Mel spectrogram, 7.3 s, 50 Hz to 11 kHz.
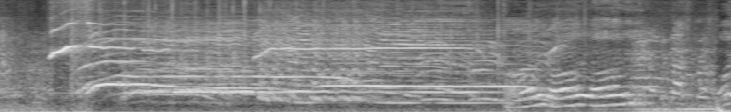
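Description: A crowd at the Iron Elite 2025 bike event cheers and whoops loudly for bike number 3, with shouts and high yells rising over a dense babble of voices, swelling and then breaking into scattered calls near the end.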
